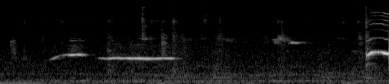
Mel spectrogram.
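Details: Ashy tailorbird singing: a short rising whistle, then a long steady lower whistle, a faint higher note, and finally a loud, bright, rising harmonic note cut off at the end. Faint background murmur.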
